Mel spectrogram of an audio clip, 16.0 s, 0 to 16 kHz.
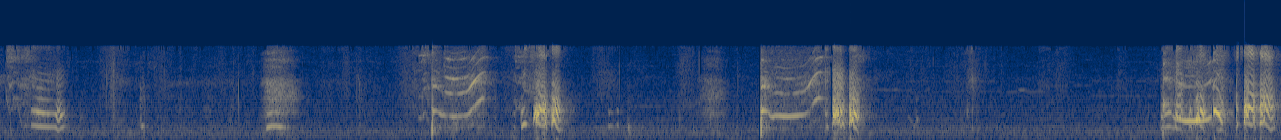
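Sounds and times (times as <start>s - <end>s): baby squealing: 0.0s - 0.8s, 5.2s - 7.1s, 9.6s - 10.9s, 14.5s - 16.0s
baby giggling: 5.3s - 7.2s, 9.6s - 10.9s, 14.5s - 16.0s.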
